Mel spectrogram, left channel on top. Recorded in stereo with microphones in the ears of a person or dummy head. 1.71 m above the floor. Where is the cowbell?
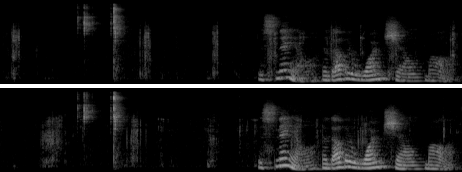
No cowbell in this recording.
